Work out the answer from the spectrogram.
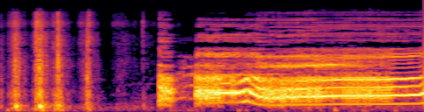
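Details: Pelung chicken from Cianjur, West Java, an Indonesian ornamental breed prized for its long, melodious crow: a few short clucks, then a loud drawn-out crow that dips briefly and holds steady and rich-toned to the end.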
